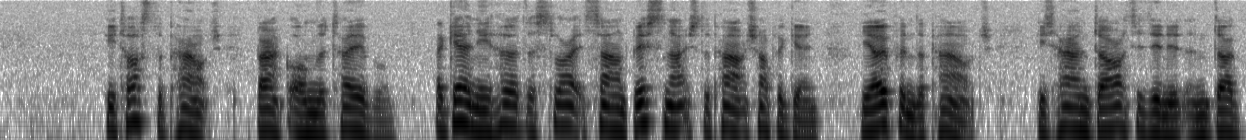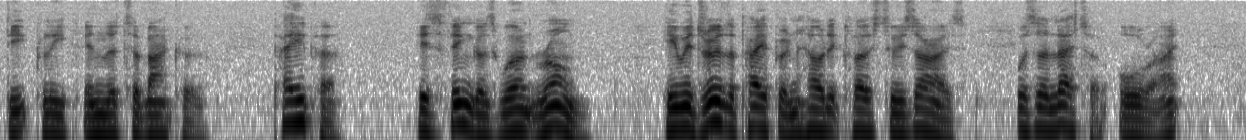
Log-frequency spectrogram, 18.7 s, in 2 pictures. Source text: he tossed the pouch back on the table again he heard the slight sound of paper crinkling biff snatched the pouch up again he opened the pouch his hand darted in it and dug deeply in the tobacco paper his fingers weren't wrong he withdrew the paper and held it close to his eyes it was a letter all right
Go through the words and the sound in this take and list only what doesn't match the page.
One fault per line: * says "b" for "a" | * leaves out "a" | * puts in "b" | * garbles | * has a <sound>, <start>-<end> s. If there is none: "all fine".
* leaves out "of paper crinkling"
* leaves out "it"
